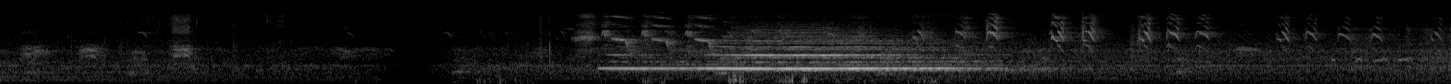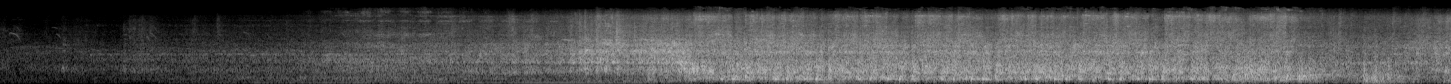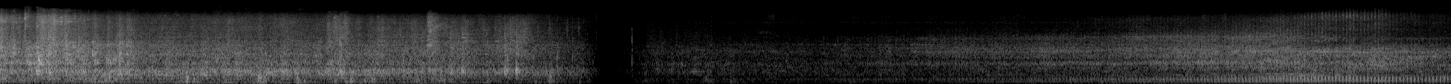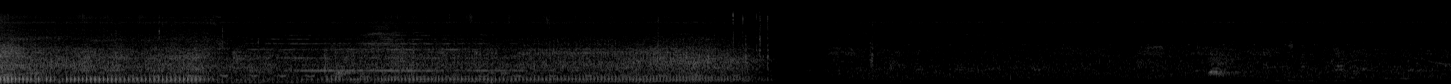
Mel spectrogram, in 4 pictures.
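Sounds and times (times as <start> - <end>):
train horn chord: 6.0 - 10.6, 45.9 - 49.2
train passing at speed: 6.0 - 50.9
wheels clacking over rail joints: 14.6 - 35.0.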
